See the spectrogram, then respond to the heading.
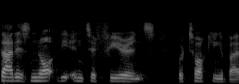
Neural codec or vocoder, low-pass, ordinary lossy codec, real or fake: none; 7.2 kHz; none; real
